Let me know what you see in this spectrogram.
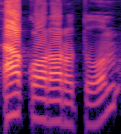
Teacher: wajib kita pantulkan pada lafal huruf q karena ia termasuk daripada huruf-huruf Qalqalah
